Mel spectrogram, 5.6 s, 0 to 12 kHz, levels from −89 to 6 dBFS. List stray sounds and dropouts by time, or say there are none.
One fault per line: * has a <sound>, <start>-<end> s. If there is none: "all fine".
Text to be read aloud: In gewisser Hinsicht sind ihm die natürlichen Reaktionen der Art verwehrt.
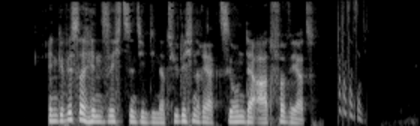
* has a chirp, 4.5-4.9 s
